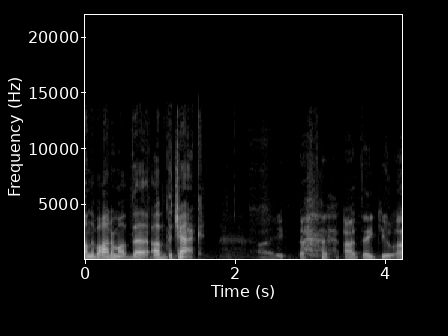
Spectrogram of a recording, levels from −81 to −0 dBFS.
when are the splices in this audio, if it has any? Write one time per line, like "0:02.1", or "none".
none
